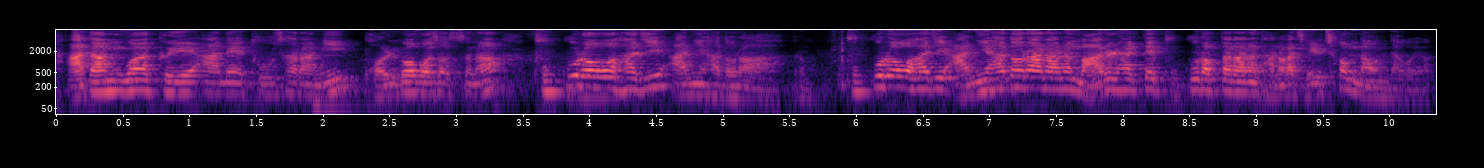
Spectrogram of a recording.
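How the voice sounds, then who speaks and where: A man's voice: on the high side, reverberant. A man preaching a sermon as pastor, asking the congregation questions and acting out quoted voices. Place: church sanctuary.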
